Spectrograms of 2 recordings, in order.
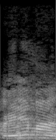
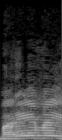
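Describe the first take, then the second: First: The p and r are joined with no vowel. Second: A vowel is inserted between the p and r. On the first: The speaker calls it right. "பிரேம பிரேம" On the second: The speaker calls it wrong. "அது பரேம பரேம இல்ல"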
